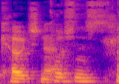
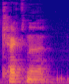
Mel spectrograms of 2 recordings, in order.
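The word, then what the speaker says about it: Koechner: David Kochner. I actually think it's supposed to be pronounced Keckner. David Keckner. I'm not sure about it.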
